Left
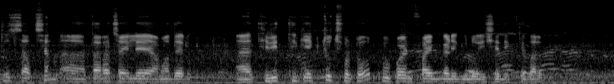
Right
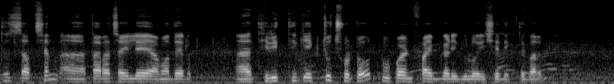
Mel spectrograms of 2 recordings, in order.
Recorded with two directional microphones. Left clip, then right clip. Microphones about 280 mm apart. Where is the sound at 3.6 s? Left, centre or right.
Right.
